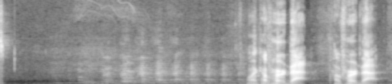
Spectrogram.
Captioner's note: laughing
